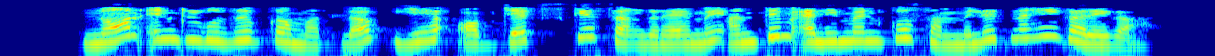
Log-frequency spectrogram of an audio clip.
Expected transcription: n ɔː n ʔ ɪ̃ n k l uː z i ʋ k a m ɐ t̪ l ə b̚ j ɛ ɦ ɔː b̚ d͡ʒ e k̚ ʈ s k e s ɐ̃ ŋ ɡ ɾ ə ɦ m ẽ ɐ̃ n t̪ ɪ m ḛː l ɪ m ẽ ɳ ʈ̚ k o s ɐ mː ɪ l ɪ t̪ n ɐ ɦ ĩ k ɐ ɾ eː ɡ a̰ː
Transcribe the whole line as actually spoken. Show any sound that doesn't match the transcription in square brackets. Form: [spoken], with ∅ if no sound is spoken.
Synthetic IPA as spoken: n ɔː n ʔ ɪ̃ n k l uː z [ɪ] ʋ k a m ɐ t̪ l ə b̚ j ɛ ɦ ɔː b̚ d͡ʒ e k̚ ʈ s k e s ɐ̃ ŋ ɡ ɾ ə ɦ m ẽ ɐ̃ n t̪ ɪ m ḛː l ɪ m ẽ ɳ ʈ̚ k o s ɐ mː ɪ l ɪ t̪ n ɐ ɦ ĩ k ɐ ɾ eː ɡ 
